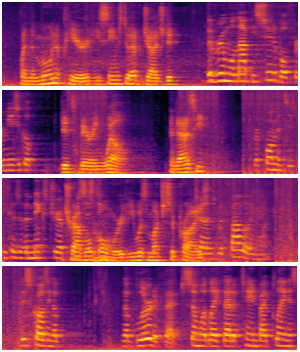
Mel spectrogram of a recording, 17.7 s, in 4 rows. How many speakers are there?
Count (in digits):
2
